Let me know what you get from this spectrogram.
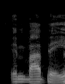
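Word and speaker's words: Mbappé: Or Randy Fund, P-F-U-N-D. Mbappe. What about Mbappe? Is that how you say his name? – Mbappe, yeah. – Mbappe. – Yeah, that's right.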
